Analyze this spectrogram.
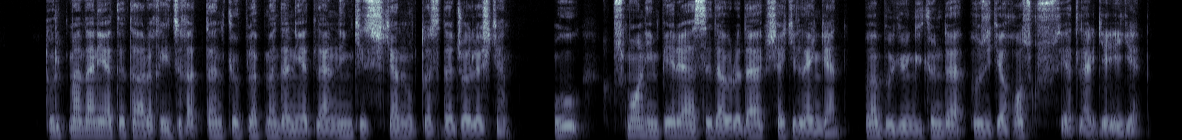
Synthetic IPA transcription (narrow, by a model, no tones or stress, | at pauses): t̪ʰʊɾkʲmad̪anijat̪ʰɪt̪ʰaːɾɨχɨjd͡ʒɪɦat̪ːankʲʰɵplap̚mad̪anijat̪laɾnɪŋkʲʰe̞zɪ̥ʃkʲanːʊq̚t̪ʰasɪd̪ad͡ʒɒjlaʃkʲan | ʊ | ʊsmɒnimpʰe̞ɾijasɪd̪awɾɪd̪aʃakʲɪlːaŋɡʲan | vabʊɡʲʊŋɡʲɪkʰʊnd̪aɵzɪɡʲaχɒsχʊ̥sʊ̥sija̰t̪ʰla̰ɾɡʲae̞ɡʲa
